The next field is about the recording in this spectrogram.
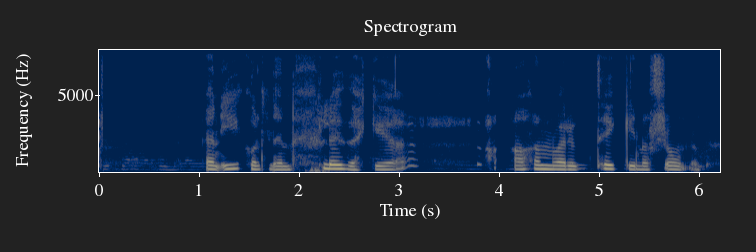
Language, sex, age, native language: Icelandic, female, 12, Icelandic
